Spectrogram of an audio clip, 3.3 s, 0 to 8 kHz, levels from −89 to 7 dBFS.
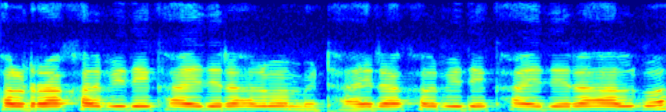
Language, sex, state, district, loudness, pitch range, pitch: Bhojpuri, female, Uttar Pradesh, Ghazipur, -16 LUFS, 215-220 Hz, 220 Hz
